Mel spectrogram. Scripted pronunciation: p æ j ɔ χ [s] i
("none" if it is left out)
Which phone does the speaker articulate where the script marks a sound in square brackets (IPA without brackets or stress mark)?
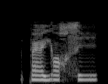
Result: s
